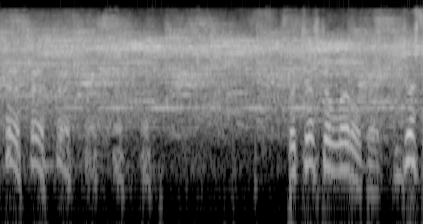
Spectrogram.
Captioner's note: laughter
